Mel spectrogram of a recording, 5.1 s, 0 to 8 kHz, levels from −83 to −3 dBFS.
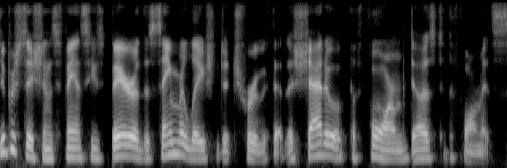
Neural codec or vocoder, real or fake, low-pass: autoencoder, 48 kHz, 32 numbers a frame, DAC-VAE, trained on Japanese speech; fake; 7.2 kHz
